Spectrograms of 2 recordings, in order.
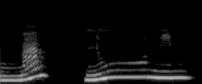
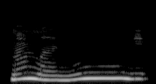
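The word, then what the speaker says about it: مَمْنُونٍ: Kalau ada mim sukun, jangan dipantulkan. Jangan mame. Hmm, Mame. Runa. biasa. Ajruna wairu mamanunin. Ah, kakak gitu ya bacanya. Bukan gitu, tapi ajrun wairu mamnunin. Bukan mamenunin. Mamenunin.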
